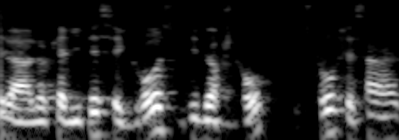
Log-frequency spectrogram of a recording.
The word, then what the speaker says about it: Groß-Biederstroh: Alors je vais prononcer la localité, c'est Groß-Biederstroh. C'est ça, hein, Groß-Biederstroh.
